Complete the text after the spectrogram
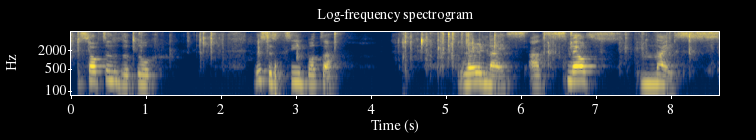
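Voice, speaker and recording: Her medium-pitched voice carries ordinary pitch variation as this woman talks very slowly. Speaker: home cook streamer. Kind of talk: cooking livestream.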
